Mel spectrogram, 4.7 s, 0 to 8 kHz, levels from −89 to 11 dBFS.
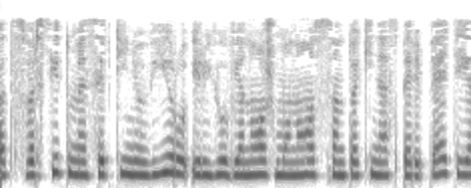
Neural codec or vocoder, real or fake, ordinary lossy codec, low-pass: vocoder, 44.1 kHz, 128 mel bands every 512 samples, BigVGAN v2; fake; MP3, 24 kbps; 7.2 kHz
